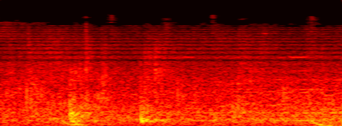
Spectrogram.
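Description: Footsteps, a few low thuds about half a second apart, over a steady background hum.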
